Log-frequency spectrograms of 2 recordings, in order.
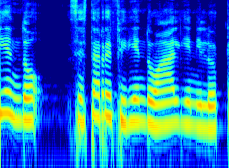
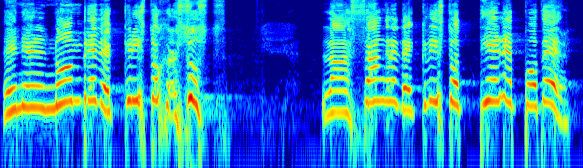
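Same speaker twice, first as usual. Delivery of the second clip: higher, louder, slow then shouting; fervent shouted prayer; 5 semitones higher, 4 dB louder, slower than usual. Retold or imitated. Mother rebuking the sickness over the patient, shouted. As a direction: rebuke the illness with full force. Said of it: "empieza a orar".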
